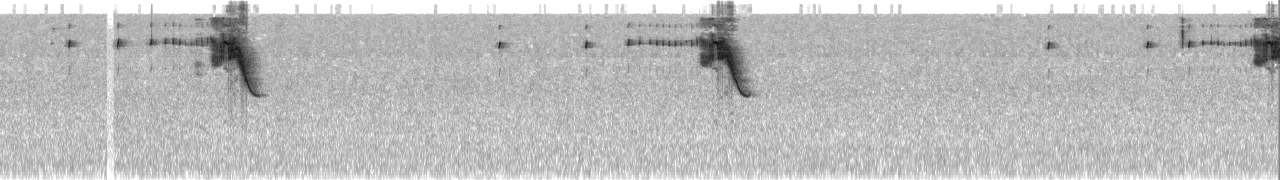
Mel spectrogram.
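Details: Blue-black grassquit singing in nature: three phrases roughly every three and a half seconds, each a patter of high ticks closing in a short, loud, harsh downward buzz.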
